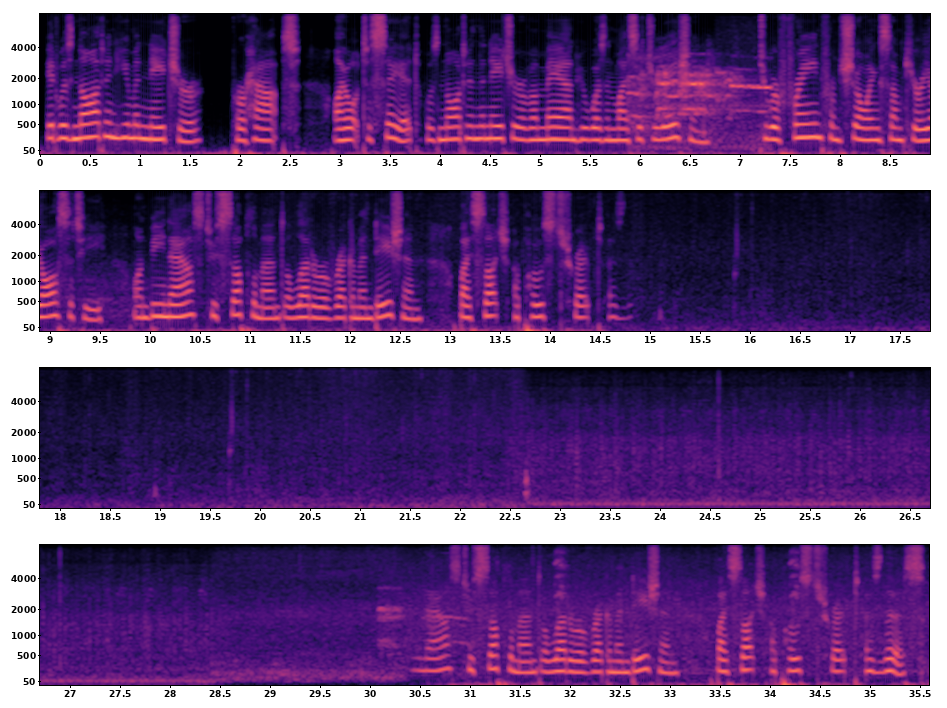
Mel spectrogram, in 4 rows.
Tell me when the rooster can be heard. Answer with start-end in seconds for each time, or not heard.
5.8-7.3, 30.1-31.1.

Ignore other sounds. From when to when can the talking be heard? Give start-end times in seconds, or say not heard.
0.1-14.8, 30.4-35.5.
